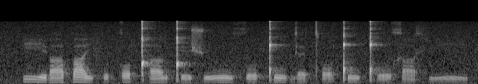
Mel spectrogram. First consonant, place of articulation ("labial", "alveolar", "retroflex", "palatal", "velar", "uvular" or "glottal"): retroflex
